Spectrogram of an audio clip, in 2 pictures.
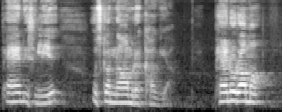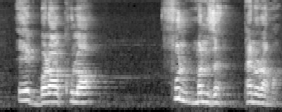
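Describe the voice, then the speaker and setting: A man's voice: sits high, slow pace, long pauses, darkish tone. A man teaching a vocabulary lesson, drilling words over and over and answering his own questions.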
